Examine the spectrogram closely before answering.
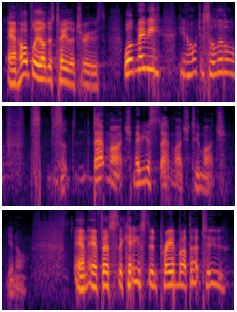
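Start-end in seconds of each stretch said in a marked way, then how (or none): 1.8-7.4 high-pitched hedge trailing into near silence; sheepish, halting confession fading away; reluctant admission. Acted. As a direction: start high, then shrink to a tiny voice. Acts friend reluctantly admitting the truth.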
